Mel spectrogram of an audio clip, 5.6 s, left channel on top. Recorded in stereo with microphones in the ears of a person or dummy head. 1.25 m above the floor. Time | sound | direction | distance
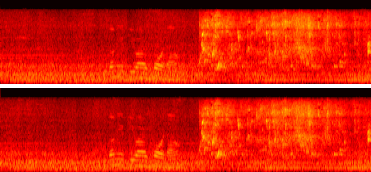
1.5 | a man speaking | centre (ahead or behind) | ?
3.0 | a splash | 5° left (ahead or behind) | ?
